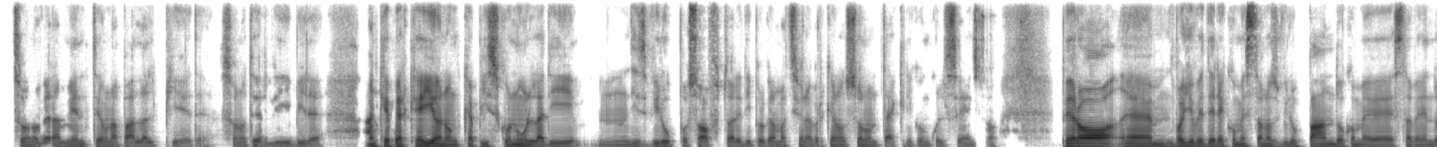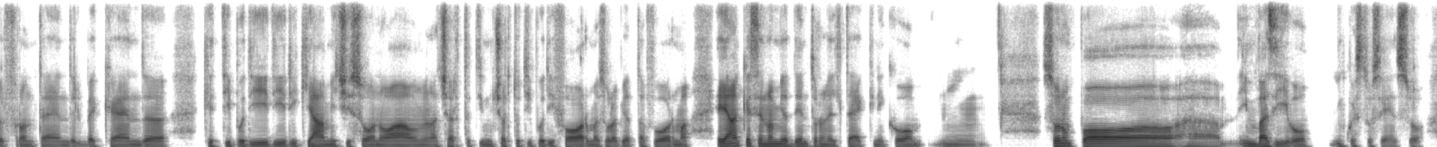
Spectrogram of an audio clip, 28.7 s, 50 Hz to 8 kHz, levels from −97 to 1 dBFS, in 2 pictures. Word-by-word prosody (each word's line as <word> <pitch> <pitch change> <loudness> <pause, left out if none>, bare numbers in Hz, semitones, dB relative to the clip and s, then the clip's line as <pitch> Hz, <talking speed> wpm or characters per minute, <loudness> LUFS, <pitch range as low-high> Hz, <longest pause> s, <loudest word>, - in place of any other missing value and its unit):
Sono 85 0 -2
veramente 95 +1 -4
una 95 -1 -4
palla 90 +1 -3
al 90 0 -8
piede, - - -13
sono 90 +1 -6
terribile, 85 -3 -7 0.4
anche 110 0 +3
perché 110 -1 +4
io 120 +3 +9
non 100 -3 +2
capisco 110 -1 0
nulla 105 -3 +3
di, 95 +1 -4 0.2
mhmm, 95 +1 -10
di 100 +1 -6
sviluppo 95 +1 -4
software 90 +1 0
e - - -5
di 95 - -8
programmazione, 95 -1 -4
perché 95 +2 -9
non 95 -1 -4
sono 95 +1 0
un 90 -1 -9
tecnico 90 +2 -10
in 90 - -10
quel 85 0 -13
senso. 85 -1 -3 0.6
Però, 140 0 +10
ehm, 115 -2 +2
voglio 115 0 +2
vedere 115 0 +1
come 110 0 -3
stanno 110 0 +5
sviluppando, 110 +2 +1
come 100 -2 -4
sta 100 - +1
venendo 95 0 -6
il 95 - -7
front-end, 95 -1 -7
il 90 -1 -9
back-end 95 -1 -4 0.3
che - - -9
tipo 100 -1 -5
di 100 0 -3
di 100 0 -4
richiami 100 0 -1
ci 100 0 -1
sono 100 -1 0
a 100 0 +4
una 95 0 -5
certa 100 -1 -5
ti 100 - -14
un 100 - -6
certo 100 0 -5
tipo 100 0 -7
di 100 0 -8
form 95 0 -1
sulla 95 -1 -5
piattaforma 100 0 -5 0.2
e 120 - +5
anche 145 +4 +4
se 120 - +1
non 115 +1 +1
mi 115 - 0
addentro 115 +1 -4
nel 100 0 -7
tecnico, 100 0 -6 0.2
mhmm, 100 -3 -12 0.5
sono 130 +2 +1
un 135 - -6
po', 115 -2 +4
ehm, 105 +2 -9
invasivo 105 -5 0 0.2
in 115 - -11
questo 105 0 -5
senso. 95 -2 -2
100 Hz, 165 wpm, -24 LUFS, 95-110 Hz, 0.6 s, Però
